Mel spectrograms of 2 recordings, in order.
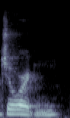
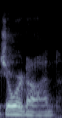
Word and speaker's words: Jordan: from the name and it's not jordan i know that's how most of us pronounce it but he pronounced it jordon okay so i'm kind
